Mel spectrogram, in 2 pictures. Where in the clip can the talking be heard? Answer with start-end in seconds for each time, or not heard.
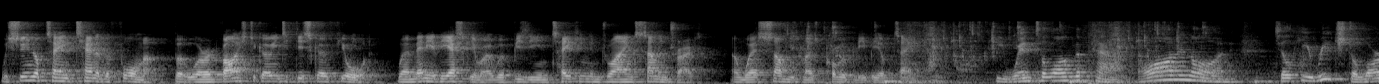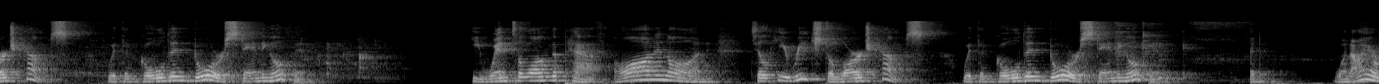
0.0-9.2, 9.9-16.9, 18.5-25.5, 26.2-27.5.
